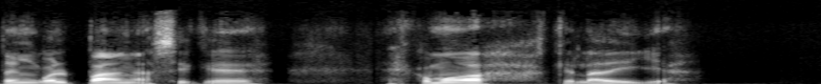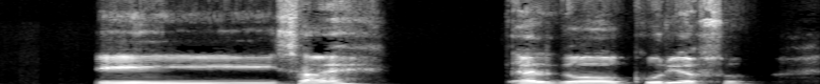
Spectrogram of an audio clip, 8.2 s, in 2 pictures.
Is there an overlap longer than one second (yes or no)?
no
